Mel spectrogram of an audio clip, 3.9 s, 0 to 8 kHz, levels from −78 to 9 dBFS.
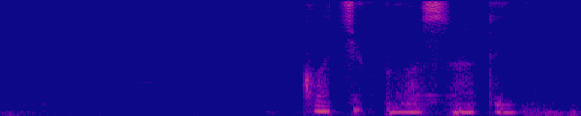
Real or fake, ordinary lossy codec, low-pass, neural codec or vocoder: fake; none; none; codec, 16 kHz, 0.5 kbps, FunCodec, trained on Chinese and English, 25 frames a second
